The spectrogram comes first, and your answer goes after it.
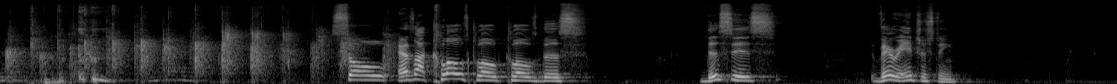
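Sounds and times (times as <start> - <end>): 
audience clapping hands: 0.0 - 4.2
speech: 3.5 - 5.9, 7.0 - 7.8, 8.7 - 9.6.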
